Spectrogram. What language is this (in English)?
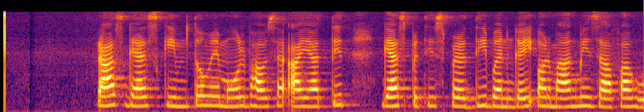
Hindi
